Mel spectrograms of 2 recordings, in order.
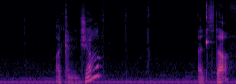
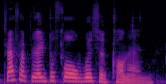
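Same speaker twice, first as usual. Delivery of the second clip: mouth full; 4 semitones higher, 5 dB louder than usual. Real, not acted. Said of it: "I'll just take my mouth full".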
